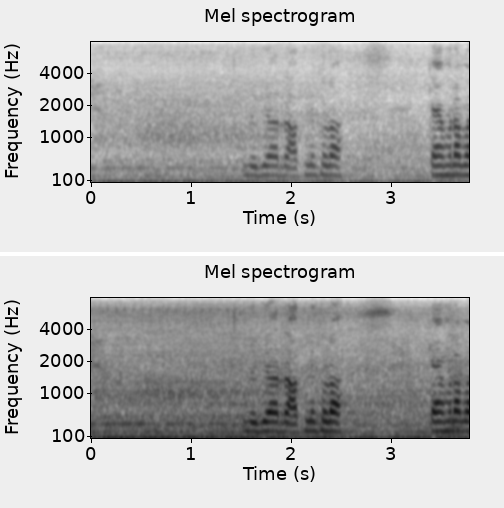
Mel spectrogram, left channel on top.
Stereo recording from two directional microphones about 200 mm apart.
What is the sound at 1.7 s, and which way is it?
Speech, 10° left (ahead or behind).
